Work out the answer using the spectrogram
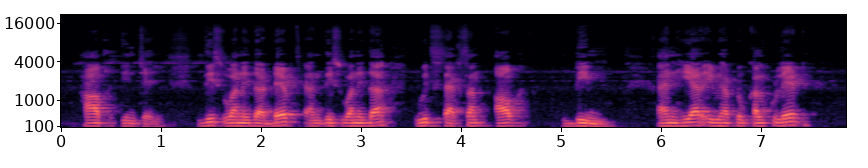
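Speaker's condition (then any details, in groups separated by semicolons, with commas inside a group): No condition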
